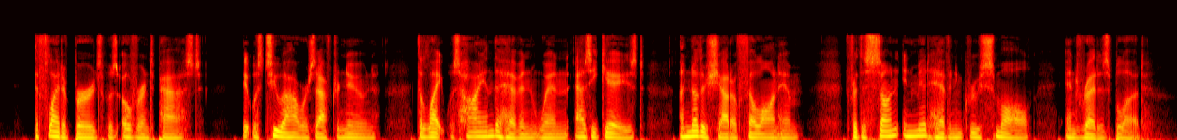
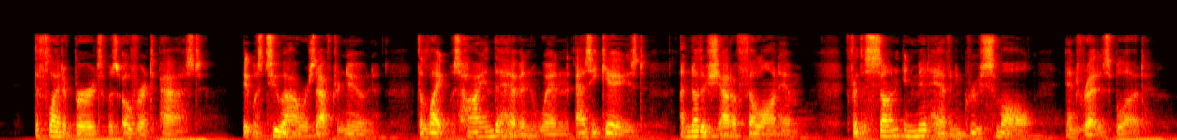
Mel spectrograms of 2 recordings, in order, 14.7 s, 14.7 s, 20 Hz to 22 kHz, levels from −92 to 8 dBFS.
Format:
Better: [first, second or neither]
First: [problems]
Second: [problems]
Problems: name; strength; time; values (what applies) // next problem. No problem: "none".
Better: first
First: none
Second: room echo; dies away in 0.2 s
